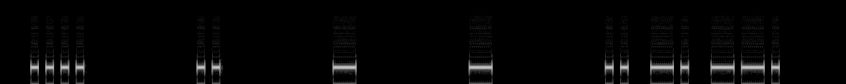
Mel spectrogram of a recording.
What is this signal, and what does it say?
Morse code, heard as a keyed tone, about 16 wpm, spaced as for 8 wpm, 800 Hz. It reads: HITTING
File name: Special INGs-mp3s / Special INGs-mp3s / Slow ing @15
